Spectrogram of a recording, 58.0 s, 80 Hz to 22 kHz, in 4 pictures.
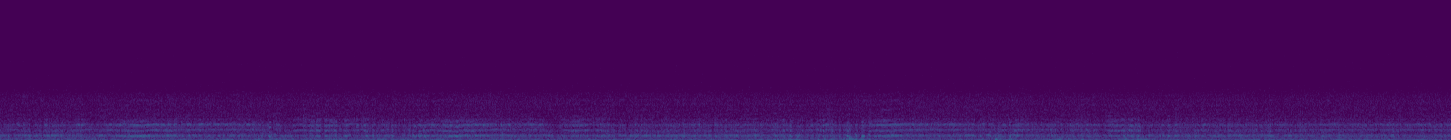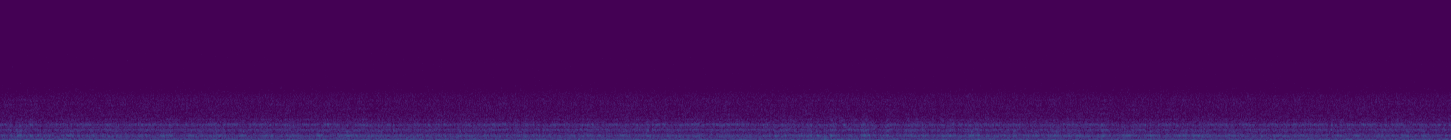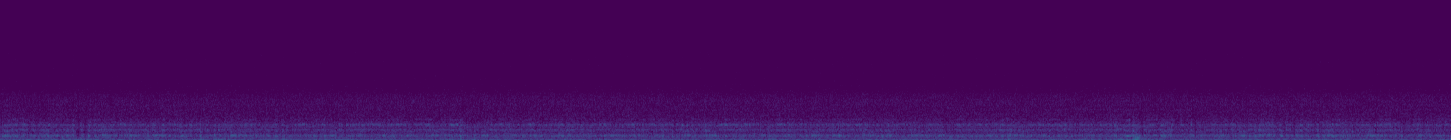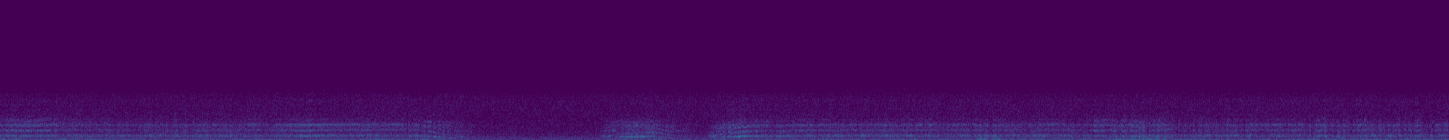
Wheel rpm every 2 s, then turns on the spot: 230, 230, 220, 230, 230, 230, 230, 230, 240, 230, 230, 230, 230, 240, 240, 240, 240, 230, 230, 240, 240, 230, 230, 230, 60, 100, 230, 230, 230.
48-50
